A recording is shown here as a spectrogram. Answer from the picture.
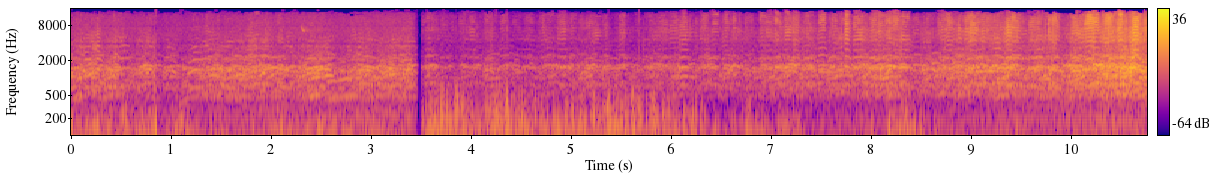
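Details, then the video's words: Canada geese honking in a dense, overlapping chorus of nasal calls, several per second, over a steady low rumble, seeking open water at Bass Ponds, Minnesota, November 23, 2013. "Canada goose"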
